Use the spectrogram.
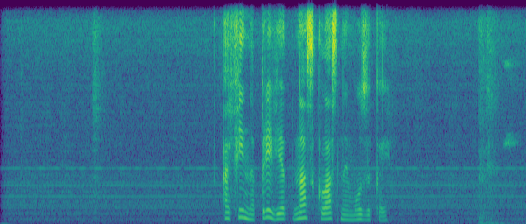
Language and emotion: Russian, positive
